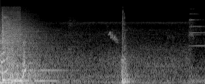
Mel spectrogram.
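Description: The last chord of a rock guitar title sting rings out and fades within the first half-second. It is followed by a single sharp knock about a second in, then quiet room tone.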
